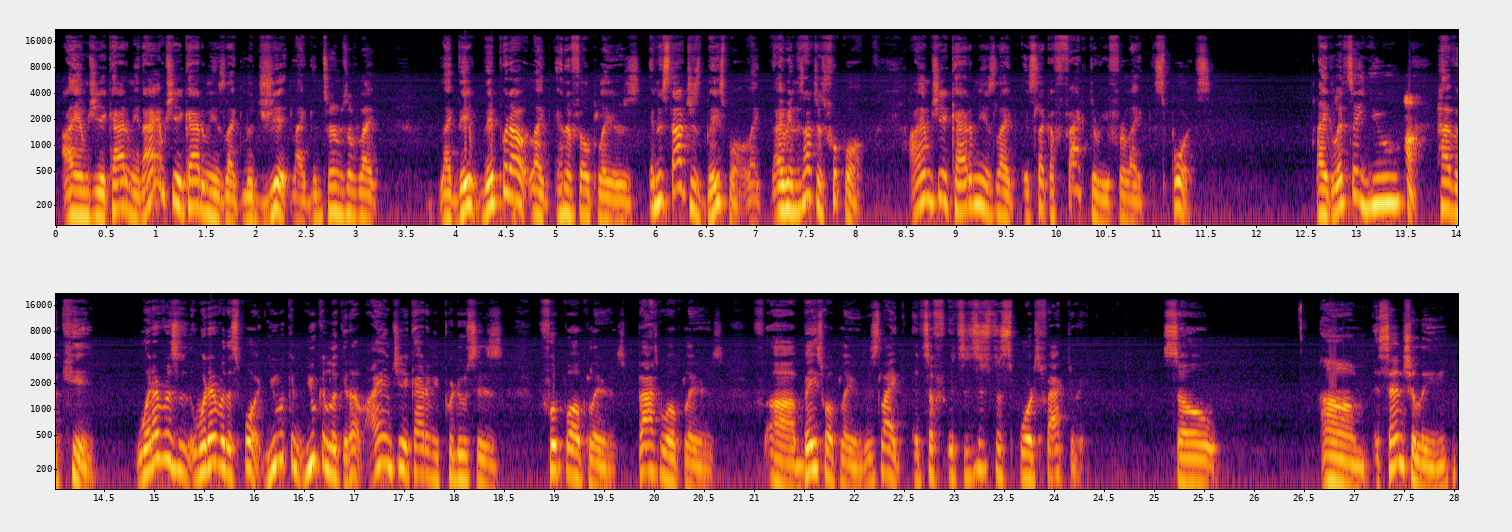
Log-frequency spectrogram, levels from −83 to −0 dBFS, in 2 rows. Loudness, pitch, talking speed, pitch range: -15 LUFS, 150 Hz, 180 wpm, 130-185 Hz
